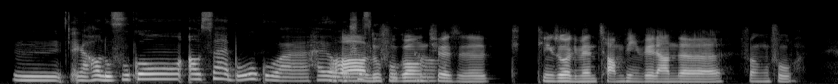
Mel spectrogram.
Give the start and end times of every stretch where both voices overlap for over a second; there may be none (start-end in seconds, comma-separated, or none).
3.2-4.5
